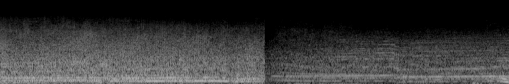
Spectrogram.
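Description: Race cars in a PC racing game at Zandvoort, including a number 17 McLaren and a Ferrari, drone loudly and steadily, with several engine tones sliding in pitch and a sudden drop in level midway as the view cuts.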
